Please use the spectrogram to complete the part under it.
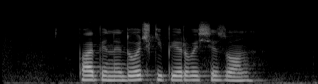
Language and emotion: Russian, neutral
